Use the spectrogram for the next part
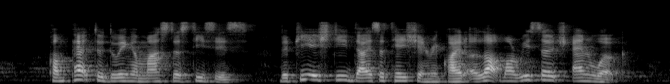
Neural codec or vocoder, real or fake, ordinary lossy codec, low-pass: codec, 24 kHz, 3.1 kbps, DualCodec; fake; none; 7.2 kHz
